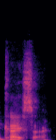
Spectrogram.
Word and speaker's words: Caesar: Target creature DJ kaisar Caesar Kaiser that's what the traditional Latin pronunciation would be kaisar okay and that's what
